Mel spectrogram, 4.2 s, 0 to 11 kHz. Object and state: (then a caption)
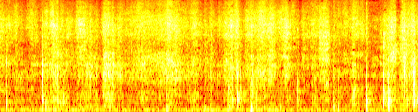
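Foam shoe insole. Long painted fingernails scratch and tap a small, thin, solid beige foam insole with a fabric top, taken from a Hoka Clifton 8 running shoe and held in both hands. The sound is a steady, bright, scratchy rustle mostly in the high range, with short soft taps scattered through it and almost no low end.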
